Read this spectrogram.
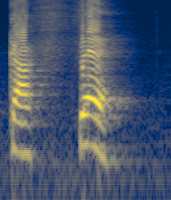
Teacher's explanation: As palavras oxítonas são aquelas que a última sílaba é tônica. Então, a palavra café tem a última sílaba mais forte.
